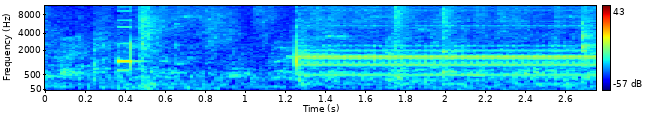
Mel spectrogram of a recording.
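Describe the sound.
Telephone dialing tones as a call is placed: a short electronic beep sounds first, then a steady, sustained tone begins and holds to the end.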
